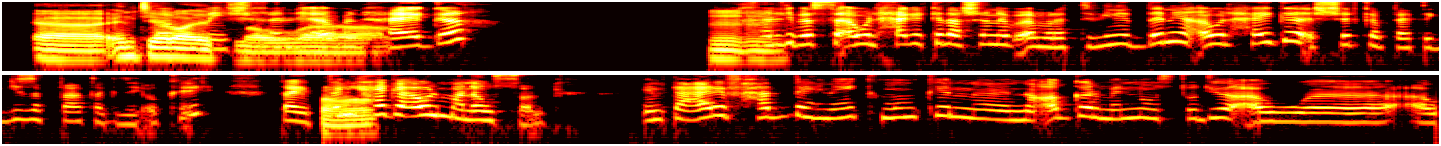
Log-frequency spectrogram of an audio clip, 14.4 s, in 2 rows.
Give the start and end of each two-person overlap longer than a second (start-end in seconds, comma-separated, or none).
0.8-2.0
